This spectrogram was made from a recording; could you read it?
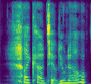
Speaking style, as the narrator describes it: sobbed Rebecca

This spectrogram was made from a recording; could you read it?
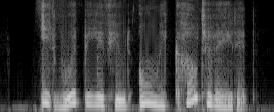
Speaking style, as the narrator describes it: said Anne cheerfully

